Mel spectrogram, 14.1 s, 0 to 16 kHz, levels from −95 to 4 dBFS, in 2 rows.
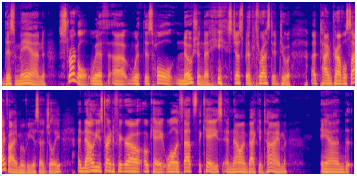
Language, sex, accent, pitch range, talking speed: English, male, American, 110-140 Hz, 180 wpm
